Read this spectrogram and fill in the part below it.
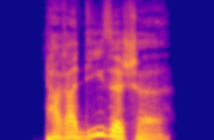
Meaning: inflection of paradiesisch: 1. strong/mixed nominative/accusative feminine singular 2. strong nominative/accusative plural 3. weak nominative all-gender singular
- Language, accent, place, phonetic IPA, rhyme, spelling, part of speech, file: German, Germany, Berlin, [paʁaˈdiːzɪʃə], -iːzɪʃə, paradiesische, adjective, De-paradiesische.ogg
